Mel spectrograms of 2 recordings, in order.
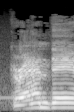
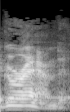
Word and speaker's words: Garand: be totally honest I have fired an m1 grande or however I mean I guess I was told everybody pronounces his name wrong it was Gandhi or the garand and that's just what it's kind of stuck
